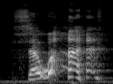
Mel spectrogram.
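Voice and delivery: high, loud mock exclamation; retold dismissive retort. Answering the girls' threat, loud dismissive retort. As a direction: throw it back loudly, half laughing. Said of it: "I'm like".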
